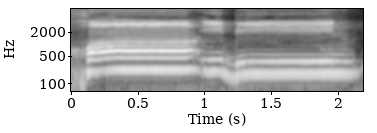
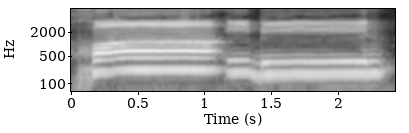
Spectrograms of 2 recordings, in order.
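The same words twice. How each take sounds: The two takes are said the same way.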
